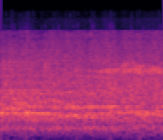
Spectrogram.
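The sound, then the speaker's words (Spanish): A crowd applauding Cristina in a dense, steady wash of clapping that holds at an even, fairly loud level for about two seconds, with no clear voices standing out. “Le aplaude la gente, por supuesto.”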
